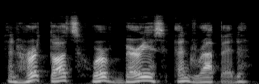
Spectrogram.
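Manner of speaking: usual speaking voice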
